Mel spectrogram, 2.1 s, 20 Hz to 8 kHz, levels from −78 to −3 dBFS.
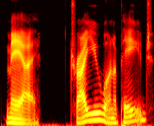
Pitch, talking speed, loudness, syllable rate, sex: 125 Hz, 205 wpm, -19 LUFS, 4.5 syllables/s, male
